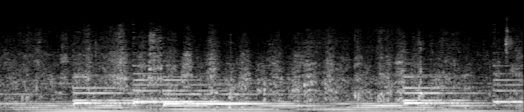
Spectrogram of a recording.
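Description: Several Labrador dogs pant steadily and whimper softly up close, with a tonal whine running over continuous breathy panting through the whole stretch.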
